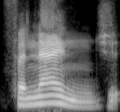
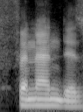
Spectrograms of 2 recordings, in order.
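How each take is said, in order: First: The name is said the Portuguese way. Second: The name is said the English way.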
